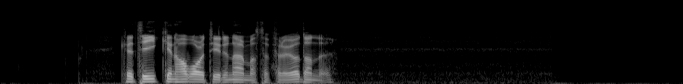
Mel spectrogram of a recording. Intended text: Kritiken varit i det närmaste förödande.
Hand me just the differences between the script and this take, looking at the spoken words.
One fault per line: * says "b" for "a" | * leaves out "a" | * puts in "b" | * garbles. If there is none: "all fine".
* puts in "har"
